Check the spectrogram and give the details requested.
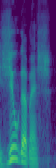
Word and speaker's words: Gilgamesh: tenemos algún ejemplo está ahí la epopeya de gilgamesh se dice así se pronuncia siendo en español esta historia que está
